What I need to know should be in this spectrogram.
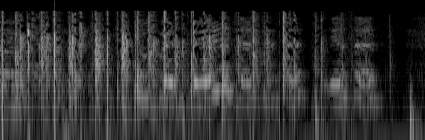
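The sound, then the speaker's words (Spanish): Applause at a children's Mother's Day gathering. Many sharp, separate claps come from a small group, with voices mixed in, and the clapping thins out toward the end. “¡Aplausos!”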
